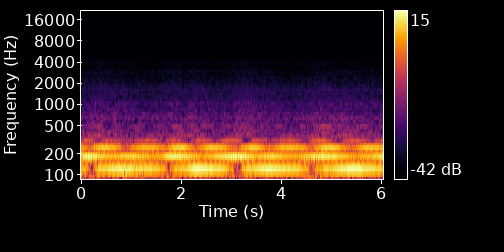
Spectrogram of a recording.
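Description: Twin-engine Cessna 310's piston engines and propellers droning steadily at climb power, heard inside the cabin. There is a slight slow wobble in the drone about every second and a half.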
